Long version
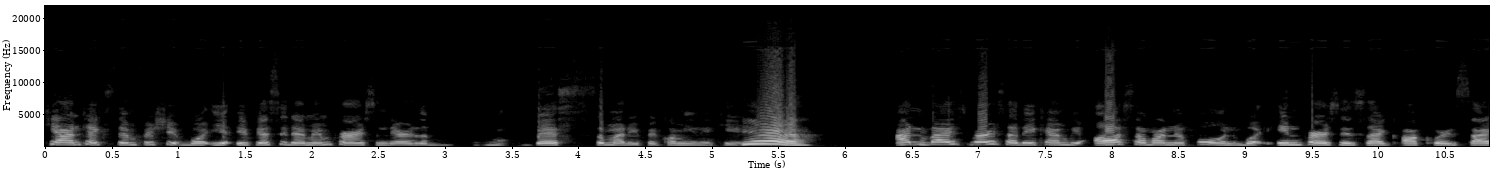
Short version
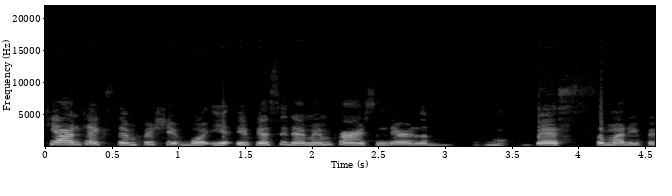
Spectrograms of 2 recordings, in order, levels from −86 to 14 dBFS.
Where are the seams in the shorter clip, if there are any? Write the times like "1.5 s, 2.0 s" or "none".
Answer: none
